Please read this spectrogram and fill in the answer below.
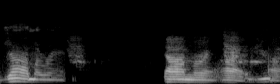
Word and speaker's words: Ja Morant: Jay Morant, No, it's Ja Morant.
